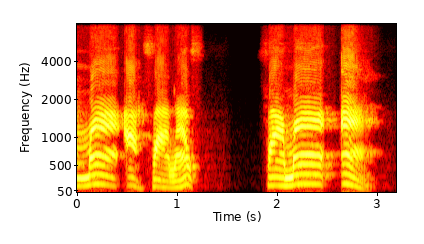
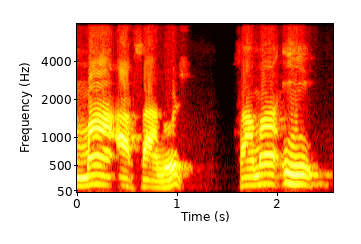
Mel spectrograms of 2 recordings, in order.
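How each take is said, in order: First: The words end with a and a vowels. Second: The words end with u and i vowels. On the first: It exclaims how beautiful the sky is. The speaker calls it right. "Harusnya ngomongnya ma'aksanas sama a" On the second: It asks which star in the sky is most beautiful. The speaker calls it wrong. "Tiba-tiba ngomongnya ma'aksanus sama i"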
